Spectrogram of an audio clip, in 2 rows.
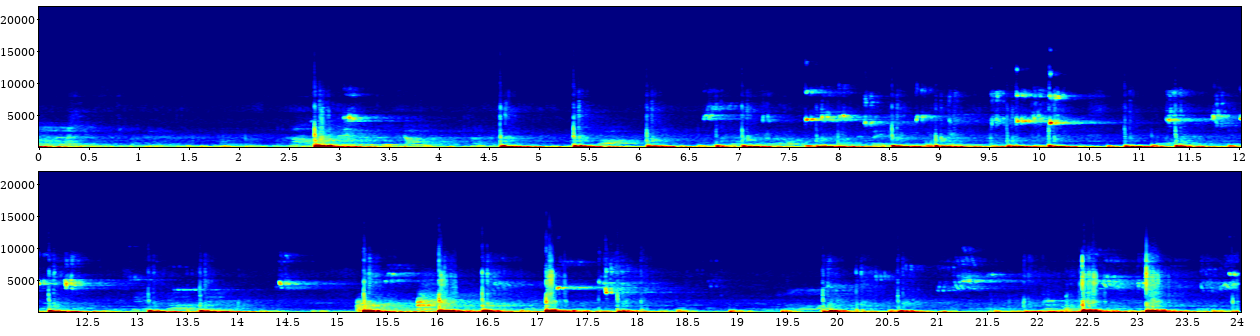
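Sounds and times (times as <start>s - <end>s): sneakers squeaking: 2.6s - 3.7s, 4.6s - 24.0s
basketball bouncing on hardwood: 4.6s - 12.4s, 15.2s - 19.1s, 19.9s - 21.1s, 21.7s - 24.0s.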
